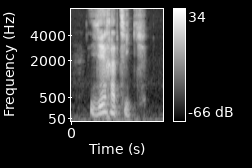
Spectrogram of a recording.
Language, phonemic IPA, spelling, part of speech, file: French, /je.ʁa.tik/, hiératique, adjective, LL-Q150 (fra)-hiératique.wav
- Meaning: 1. hieratic 2. solemn, ritual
